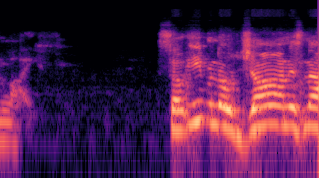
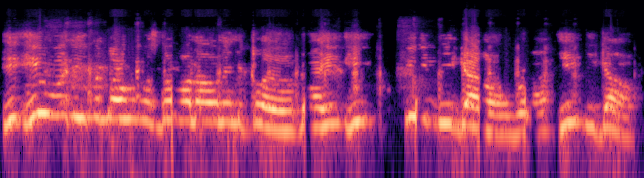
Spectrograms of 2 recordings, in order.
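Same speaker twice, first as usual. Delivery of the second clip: excited; 6 semitones higher, 7 dB louder than usual. Real, not acted. Excited teasing.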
